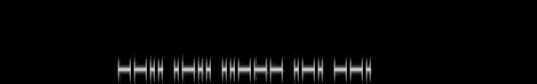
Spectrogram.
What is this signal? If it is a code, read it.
Morse code, heard as a keyed tone, about 30 wpm, 700 Hz. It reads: ZL2RG
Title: DXCC-100 Call Signs - 5 Characters - Repeated 3x - 30wpm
